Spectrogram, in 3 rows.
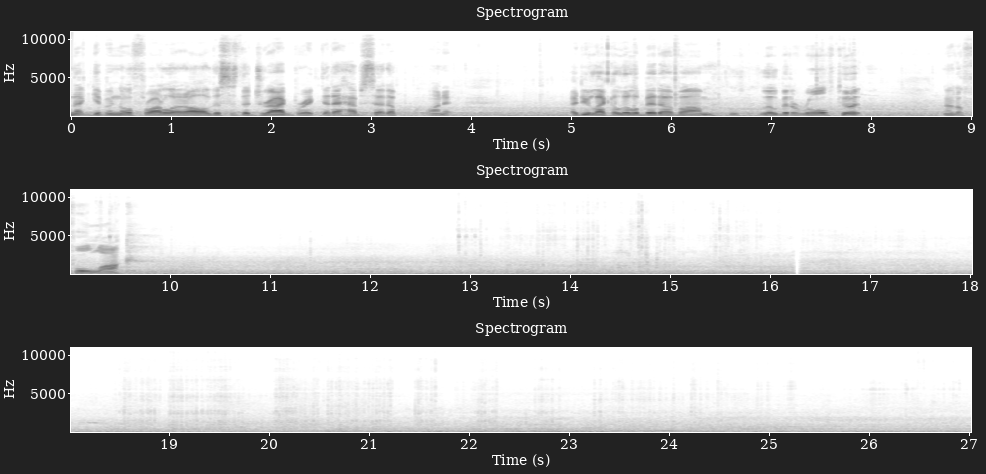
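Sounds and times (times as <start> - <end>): tyres crunching over rock: 12.7 - 27.0
rc car motor whirring: 12.8 - 27.0.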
